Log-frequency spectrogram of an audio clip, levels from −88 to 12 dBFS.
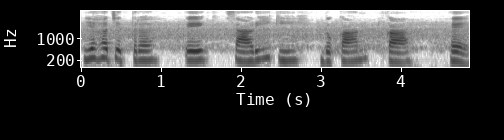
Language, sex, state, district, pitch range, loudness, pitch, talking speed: Hindi, female, Madhya Pradesh, Dhar, 190-220 Hz, -18 LUFS, 200 Hz, 100 wpm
